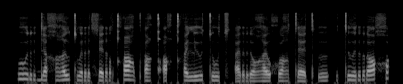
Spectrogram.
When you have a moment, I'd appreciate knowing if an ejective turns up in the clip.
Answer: yes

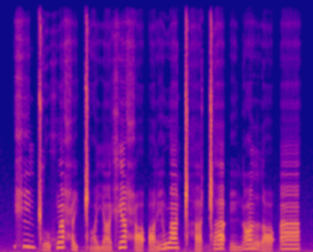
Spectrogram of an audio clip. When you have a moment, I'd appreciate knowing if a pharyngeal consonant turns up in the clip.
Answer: yes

